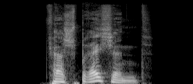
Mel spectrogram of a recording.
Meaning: present participle of versprechen
- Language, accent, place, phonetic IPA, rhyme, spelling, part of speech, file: German, Germany, Berlin, [fɛɐ̯ˈʃpʁɛçn̩t], -ɛçn̩t, versprechend, verb, De-versprechend.ogg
